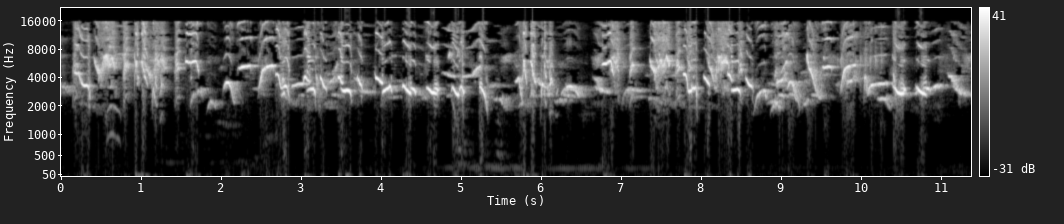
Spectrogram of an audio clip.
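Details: Oriental magpie-robin delivering an extended rich song, meant for training other birds of its kind: rapid bright whistles, warbled phrases and scratchy notes packed closely together, with a quieter stretch in the middle before a loud, busy finish.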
